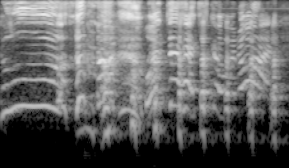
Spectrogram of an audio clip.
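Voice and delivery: very high squeal breaking into laughter; mock-spooked, laughing through the words; laughing mock fright. Laughs, mimicking her spooked reaction.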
